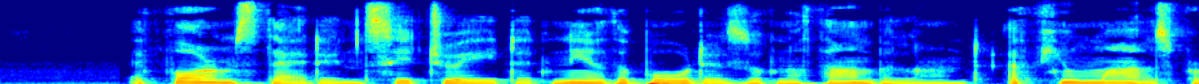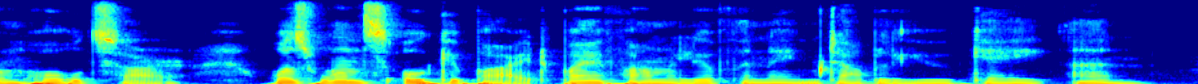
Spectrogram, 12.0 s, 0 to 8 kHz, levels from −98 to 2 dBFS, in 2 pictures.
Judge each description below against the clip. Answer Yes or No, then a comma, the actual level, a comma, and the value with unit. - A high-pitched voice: No, medium, 150 Hz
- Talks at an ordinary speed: No, slow, 130 wpm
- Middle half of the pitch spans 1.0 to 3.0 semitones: No, average, 3.9 semitones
